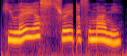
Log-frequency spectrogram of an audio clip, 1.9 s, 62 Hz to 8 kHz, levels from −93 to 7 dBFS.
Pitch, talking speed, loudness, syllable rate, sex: 270 Hz, 220 wpm, -14 LUFS, 4.5 syllables/s, female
